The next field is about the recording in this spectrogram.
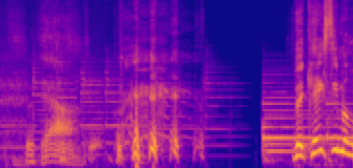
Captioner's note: laughing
